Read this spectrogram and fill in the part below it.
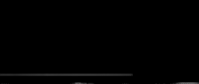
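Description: A steady telephone tone sounds on an outgoing call, a single sustained pitch held for over a second before cutting off, followed by a brief click and noise.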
